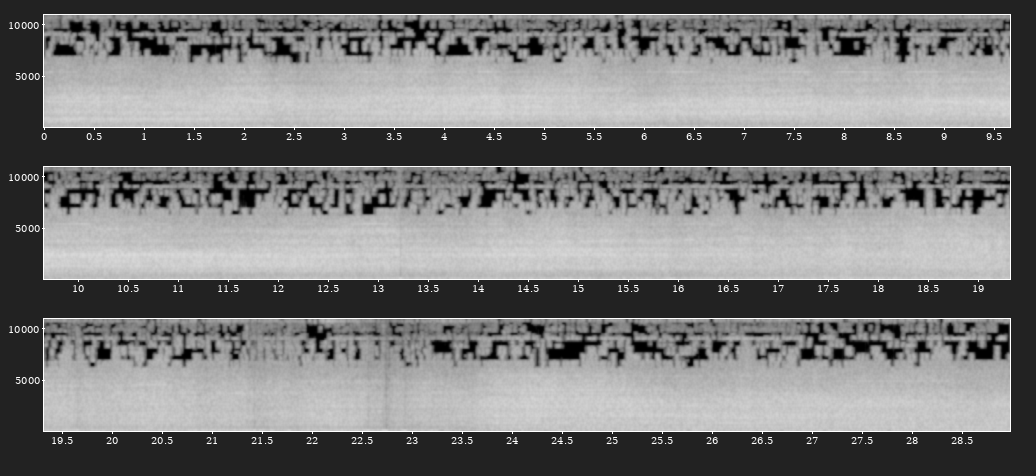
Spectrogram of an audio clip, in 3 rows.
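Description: Boeing 737's jet engines idling, a steady rushing noise over an uneven low rumble, dropping slightly in level about two-thirds of the way through.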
